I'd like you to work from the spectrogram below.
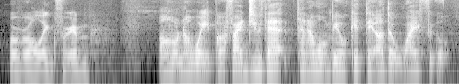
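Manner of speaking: ordinary delivery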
